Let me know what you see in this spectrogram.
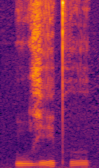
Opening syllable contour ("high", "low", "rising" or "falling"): low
